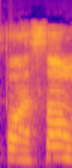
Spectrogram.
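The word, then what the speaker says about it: Poisson: percaya e seperti contohnya proses poasong itu bacanya poasong enggak percaya mereka tetap baca poison padahal eh poisonnya beda tulisan dengan poison yang racun ya. Ee jadi bacanya puasong karena itu yang menemukan ahli Prancis gitu kan.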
